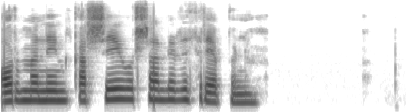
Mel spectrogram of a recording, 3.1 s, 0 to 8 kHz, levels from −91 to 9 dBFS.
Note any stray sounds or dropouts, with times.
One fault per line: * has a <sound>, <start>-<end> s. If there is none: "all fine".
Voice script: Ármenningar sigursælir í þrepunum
all fine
